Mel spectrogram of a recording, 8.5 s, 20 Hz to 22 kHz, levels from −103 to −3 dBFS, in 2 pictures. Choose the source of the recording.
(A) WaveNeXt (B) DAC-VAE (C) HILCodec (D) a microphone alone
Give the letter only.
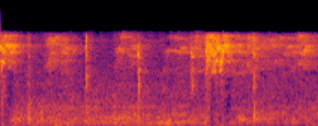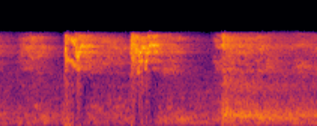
A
